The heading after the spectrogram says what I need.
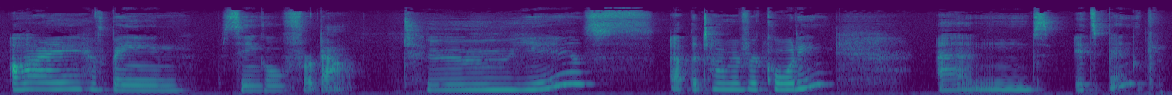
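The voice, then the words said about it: Australian accent. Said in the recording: “I'm obviously Australian because of my disgusting accent.”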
